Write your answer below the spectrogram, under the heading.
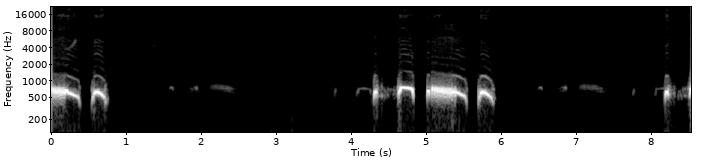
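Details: Spotted dove calls in a quiet setting, with the end of one phrase and then a full phrase: a soft lead-in note, a clear coo, a drawn-out burry note sliding down, and a dropping closing coo. There are silent gaps of several seconds between phrases.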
